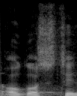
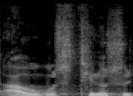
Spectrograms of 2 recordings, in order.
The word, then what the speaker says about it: 아우구스티누스: 사람이 여러분이 잘 아시는 어거스틴 입니다 원래 라틴어 식으로 발음하면 아우구스티누스 줘 그 아우구스티누스 하고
